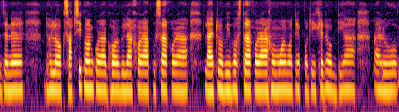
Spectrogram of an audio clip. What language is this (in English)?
Assamese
